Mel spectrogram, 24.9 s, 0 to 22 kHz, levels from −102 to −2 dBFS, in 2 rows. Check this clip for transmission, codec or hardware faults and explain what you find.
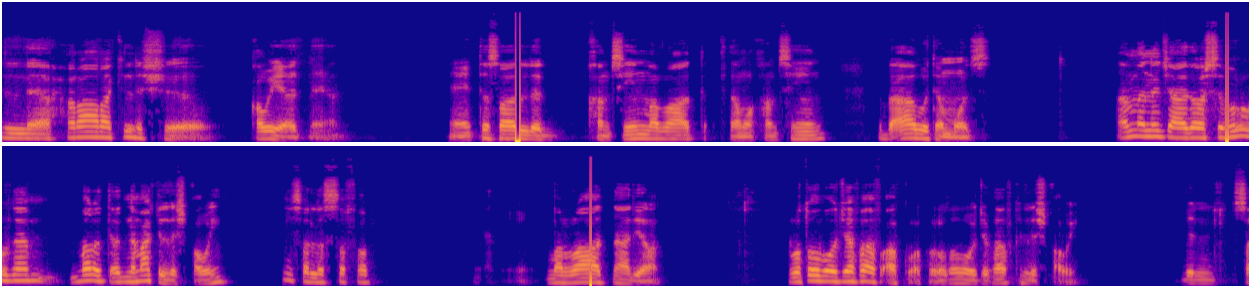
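Three faults of one kind are present: invalid numbers at full scale. They occur at 5.13–5.17 s, 12.24–12.26 s and 18.35 s. A calculation in the processing chain produced infinite or invalid values, and these were clamped to maximum positive or negative output for a whole processing block. The first run lasts about 43 ms and the second about 21 ms, both fitting 2048- and 1024-sample blocks, so each sounds like a loud pop at entry and exit with the speech dropped out between. The last is short enough to be a single bang.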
